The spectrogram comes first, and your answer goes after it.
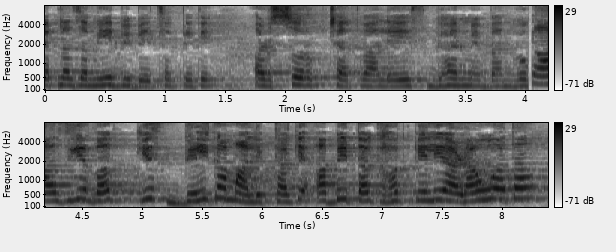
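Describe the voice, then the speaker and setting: A woman's voice: high-pitched, warm tone. A woman reading a novel aloud as a first-person narrator, intense and heartfelt, in an echoey room with a long reverb. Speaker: audiobook narrator.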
